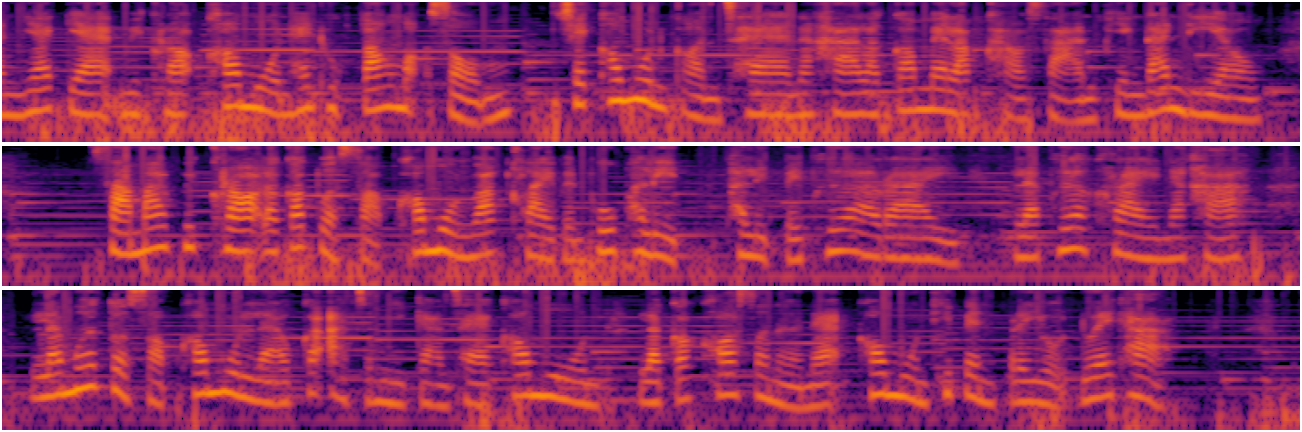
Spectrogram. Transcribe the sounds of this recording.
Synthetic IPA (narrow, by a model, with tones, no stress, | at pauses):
kaː˧njɛː˥˩k̚jɛ˦˥wi˦˥kʰɾɔ˦˥ʔkʰɔː˥˩muː˧nɦa˥˩jt̪ʰuː˨˩k̚t̪ɔ˥˩ŋmɔ̰˨˩ʔso˩˦mt͡ɕʰe˦˥kʰːɔː˥˩muː˧nkɔː˨˩nt͡ɕʰɛː˧˥na˦˥kʰa˦˥lɛː˦˥wkɔː˥˩ma˥˩jɾa˦˥p̚kʰaː˨˩wsaː˩˦npʰi˧əŋdaː˥˩ndi˧əw | saː˩˦maː˥˩t̪̚wi˦˥kʰɾɔ˦˥ʔlʔɛː˦˥wkɔː˥˩u˨˩ət̪̚sɔː˨˩p̚kʰɔː˥˩muː˧nwaː˥˩kʰɾa˧jpe˧npʰuː˥˩pʰa˧li˨˩t̪̚pʰa˧li˨˩t̪̚pa˧jpʰɯ˥˩ɐʔa˧ɾa˧j | lɛ˦˥ʔpʰɯ˥˩ɐkʰɾa˧jna˦˥kʰa˦˥ | lɛ˦˥wmɯ˥˩ət̪u˨˩ət̪̚sɔː˨˩p̚kʰɔː˥˩muː˧nlɛː˦˥wkɔː˥˩ʔaː˨˩t̪̚t͡ɕa˨˩ʔmiː˧kaː˧nt͡ɕʰɛː˦˥kʰɔː˥˩muː˧nlɛː˦˥wkɔː˥˩kʰɔː˥˩sa˧nɤː˩˦nɛ˦˥kʰɔː˥˩muː˧nt̪ʰiː˥˩pe˧npɾa˧joː˨˩t̪̚du˥˩əjkʰa˥˩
